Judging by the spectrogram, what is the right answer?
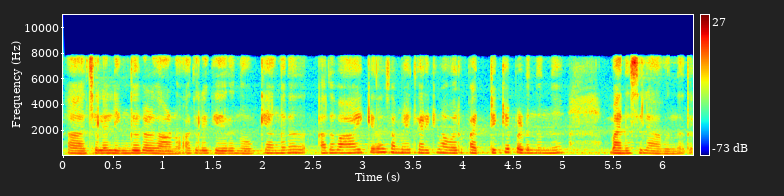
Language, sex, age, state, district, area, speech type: Malayalam, female, 18-30, Kerala, Thiruvananthapuram, rural, spontaneous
